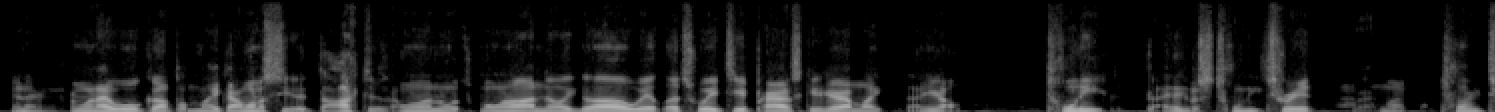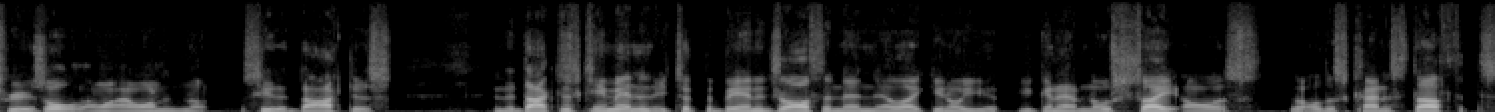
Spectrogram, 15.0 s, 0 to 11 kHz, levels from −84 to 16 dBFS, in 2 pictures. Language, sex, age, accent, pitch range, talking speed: English, male, 40-59, American, 90-110 Hz, 335 wpm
